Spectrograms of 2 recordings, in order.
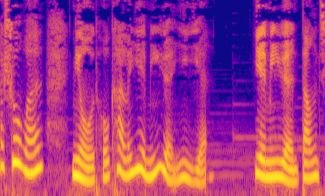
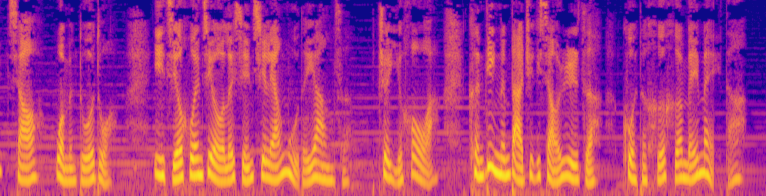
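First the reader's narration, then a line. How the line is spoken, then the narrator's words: Laughing. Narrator (Chinese): 梁芬笑道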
